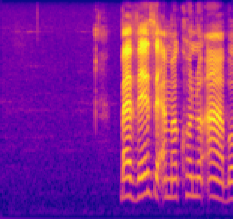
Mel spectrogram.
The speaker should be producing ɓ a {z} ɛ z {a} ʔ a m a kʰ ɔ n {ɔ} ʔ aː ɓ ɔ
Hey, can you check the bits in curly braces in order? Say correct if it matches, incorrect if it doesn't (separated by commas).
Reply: incorrect, incorrect, correct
